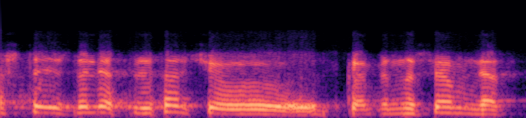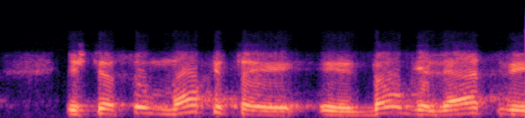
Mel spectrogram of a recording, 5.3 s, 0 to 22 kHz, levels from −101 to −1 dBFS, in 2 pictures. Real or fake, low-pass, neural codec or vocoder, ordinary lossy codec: real; 7.2 kHz; none; Opus, 24 kbps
